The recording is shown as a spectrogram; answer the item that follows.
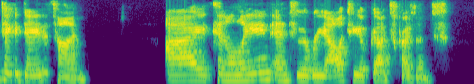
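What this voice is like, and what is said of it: Impaired, imperfect speech. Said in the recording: “My speech is not perfect anymore. I used to have a great radio voice. I don't anymore.”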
